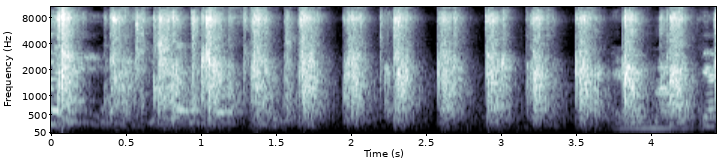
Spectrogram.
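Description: A church congregation at a night deliverance and prophecy service claps in a strong rhythmic beat, loud regular bursts of hands together, with voices acclaiming underneath and a brief tone near the end.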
